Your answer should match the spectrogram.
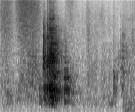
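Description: Faint rubbing strokes of a short-pile paint roller over vinyl wallpaper, two soft swishes in the first second, then near quiet.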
